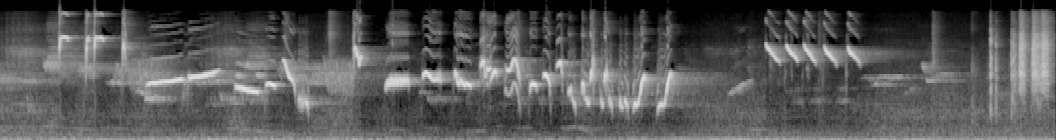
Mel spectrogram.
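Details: White-rumped shama singing for contest training: long varied phrases of whistles, rapid downslurred notes and high chirps in quick succession, with a harsh noisy burst at the end.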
